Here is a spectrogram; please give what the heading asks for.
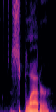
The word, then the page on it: splatter: American English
